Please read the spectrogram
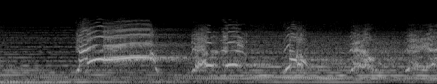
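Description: Dramatic score with sustained notes, over which a high, anguished wailing cry rises about a second in and holds, followed by several short sobbing cries of grief.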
